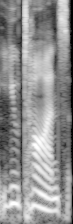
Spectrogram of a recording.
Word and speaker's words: Utahns: Utah, U-T-A-H-A-N-S is how they spelled it out.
